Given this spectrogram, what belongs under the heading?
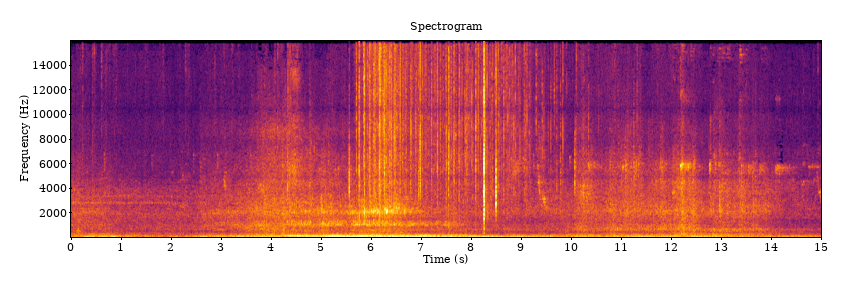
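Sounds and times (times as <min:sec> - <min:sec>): pigeon wings clapping: 0:05.6 - 0:10.4.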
